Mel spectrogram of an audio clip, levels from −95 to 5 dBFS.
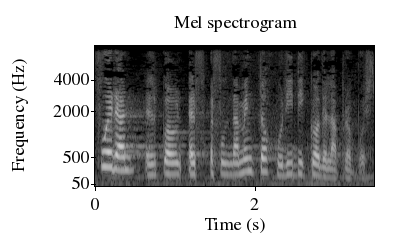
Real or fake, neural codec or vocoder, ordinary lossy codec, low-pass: real; none; none; 7.2 kHz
